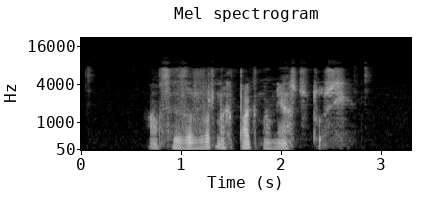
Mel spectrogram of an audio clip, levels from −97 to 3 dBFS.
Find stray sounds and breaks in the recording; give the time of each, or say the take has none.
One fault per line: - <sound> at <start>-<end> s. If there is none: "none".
none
